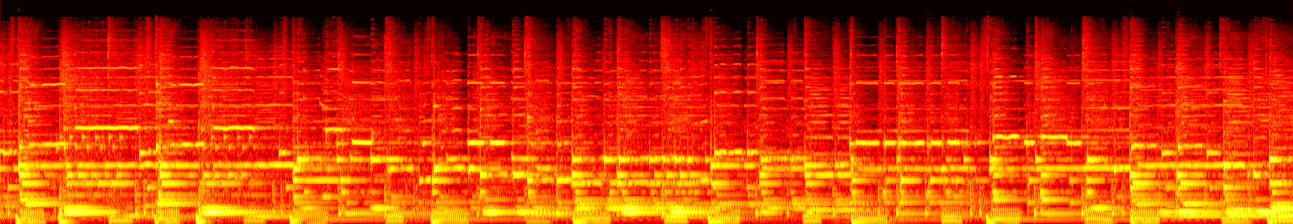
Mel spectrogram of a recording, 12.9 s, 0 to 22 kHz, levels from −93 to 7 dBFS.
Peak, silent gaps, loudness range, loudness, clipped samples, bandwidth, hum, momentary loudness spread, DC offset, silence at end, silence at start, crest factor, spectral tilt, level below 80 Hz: 0 dBFS; none; 3 LU; -16 LUFS; under 0.1%; 13.5 kHz; none; 6 LU; under 0.1%; 0 s; 0 s; 14 dB; -5 dB/octave; -28 dBFS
